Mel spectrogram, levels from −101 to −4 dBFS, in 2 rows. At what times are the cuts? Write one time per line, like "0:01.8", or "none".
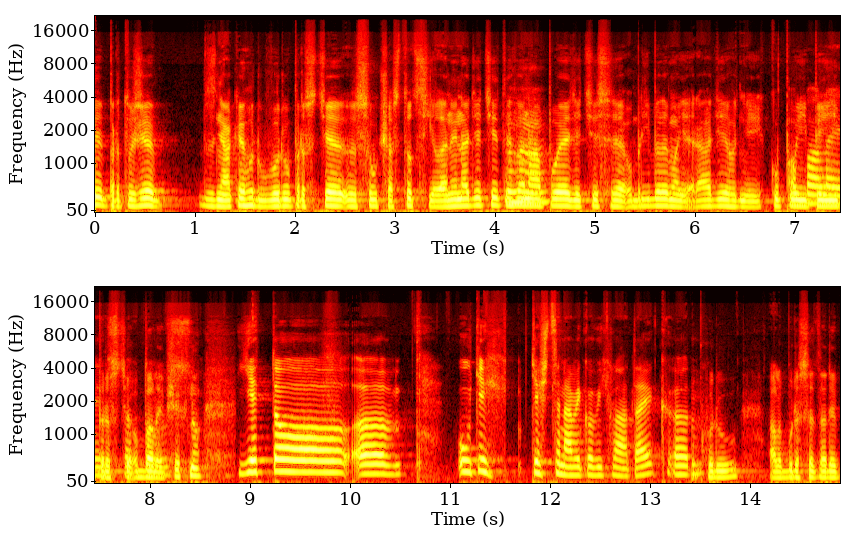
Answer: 0:08.8
0:13.4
